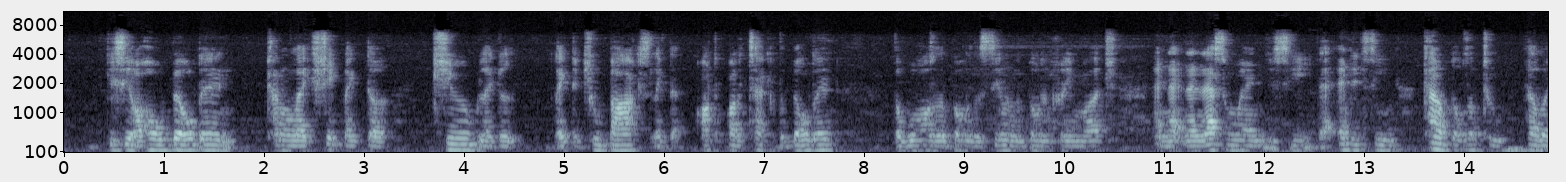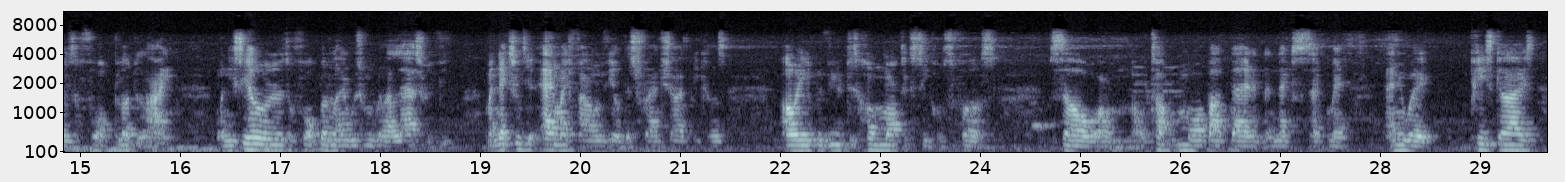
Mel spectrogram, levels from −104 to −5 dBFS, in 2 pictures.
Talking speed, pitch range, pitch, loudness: 205 wpm, 115-130 Hz, 125 Hz, -34 LUFS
